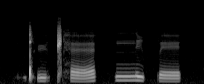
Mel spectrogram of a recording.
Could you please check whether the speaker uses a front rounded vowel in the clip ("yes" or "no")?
yes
